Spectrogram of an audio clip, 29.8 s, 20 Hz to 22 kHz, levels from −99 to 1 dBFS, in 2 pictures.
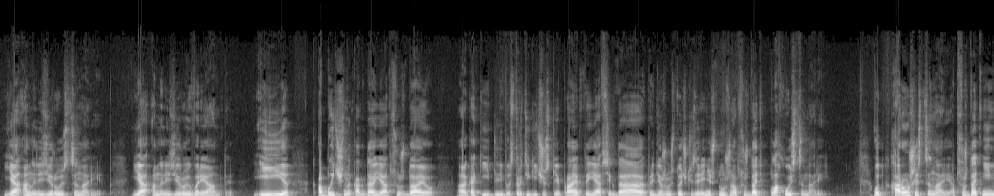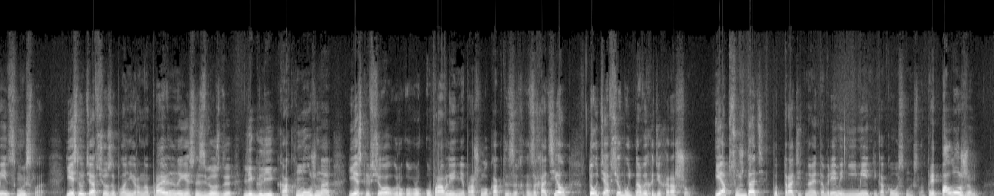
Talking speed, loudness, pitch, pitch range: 140 wpm, -16 LUFS, 140 Hz, 120-180 Hz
